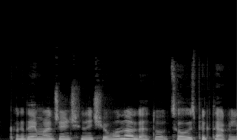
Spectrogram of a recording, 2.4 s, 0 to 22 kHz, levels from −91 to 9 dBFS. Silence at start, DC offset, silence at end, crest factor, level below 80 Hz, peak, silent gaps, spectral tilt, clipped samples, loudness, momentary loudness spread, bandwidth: 0.15 s; under 0.1%; 0 s; 18 dB; -78 dBFS; -16 dBFS; none; -5 dB/octave; under 0.1%; -34 LUFS; 4 LU; 12.5 kHz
